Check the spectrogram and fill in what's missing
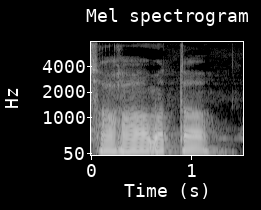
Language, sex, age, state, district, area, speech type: Odia, male, 30-45, Odisha, Kendujhar, urban, read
